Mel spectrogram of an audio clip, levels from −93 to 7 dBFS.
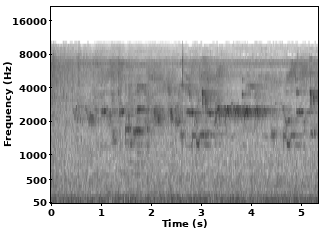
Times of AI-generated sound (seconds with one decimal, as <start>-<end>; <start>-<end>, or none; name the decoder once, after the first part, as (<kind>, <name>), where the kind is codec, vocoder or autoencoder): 0.8-2.5 (codec, SNAC)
